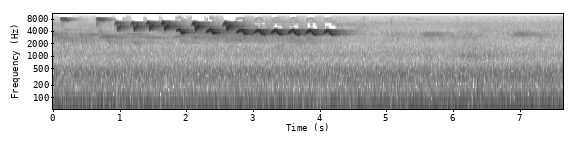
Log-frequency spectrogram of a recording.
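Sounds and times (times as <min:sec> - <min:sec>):
red-breasted flycatcher singing: 0:00.0 - 0:04.4.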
